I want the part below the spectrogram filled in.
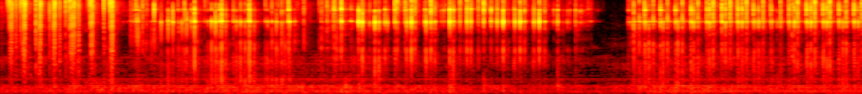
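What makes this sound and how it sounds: Long painted acrylic nails tap and scratch a small amber glass rose water spray bottle with a white plastic pump top and red label, apparently filled with liquid, held in both hands. Dozens of rapid, crisp, bright clicks and scratchy ticks run in dense bursts with a faint high glassy ring, breaking off for a brief silence near the end before resuming.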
